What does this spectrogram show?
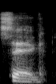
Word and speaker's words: Sieg: Sieg.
